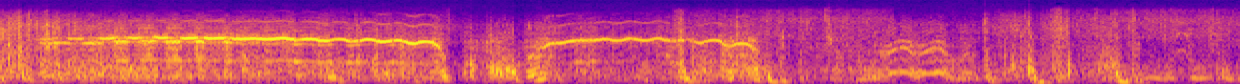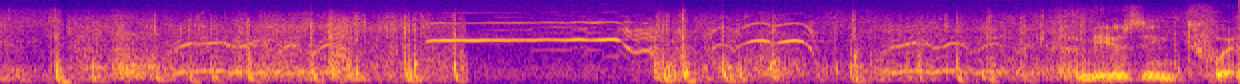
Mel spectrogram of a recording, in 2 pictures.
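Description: Horses neigh loudly and repeatedly while hooves stamp and clatter nearby, with voices talking over the commotion.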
